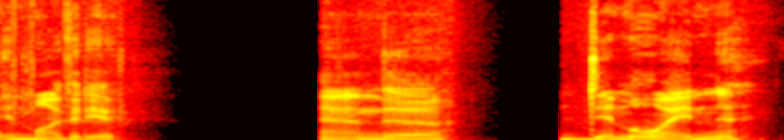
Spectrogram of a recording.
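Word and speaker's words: Des Moines: And uh De Moine is basically how he said it.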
